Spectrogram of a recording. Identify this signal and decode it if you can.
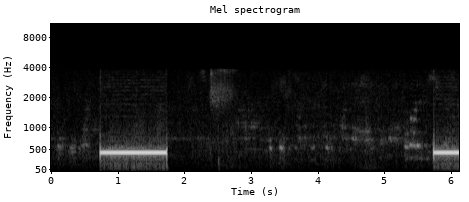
Ringback tone (Europe, 425 Hz), with speech.
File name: out- -2003- - - .43128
